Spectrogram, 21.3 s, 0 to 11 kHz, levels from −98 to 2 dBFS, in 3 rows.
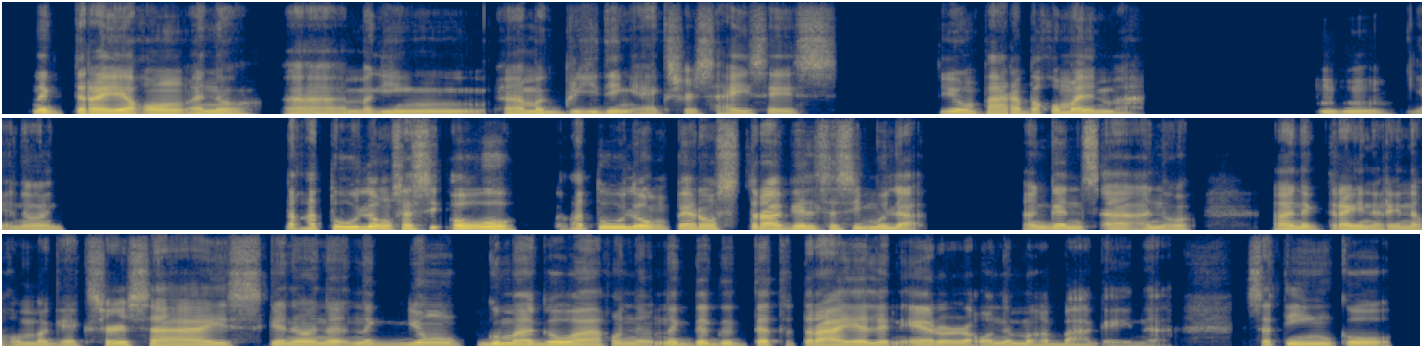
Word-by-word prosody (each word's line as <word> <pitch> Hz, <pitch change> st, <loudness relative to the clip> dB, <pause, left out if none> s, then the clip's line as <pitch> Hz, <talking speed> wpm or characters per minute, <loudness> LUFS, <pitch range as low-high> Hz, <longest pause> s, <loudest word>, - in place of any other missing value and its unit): nag-try 115 Hz, -1 st, +5 dB
akong 100 Hz, -3 st, +2 dB
ano, 95 Hz, -3 st, 0 dB, 0.2 s
ah, 90 Hz, -2 st, -2 dB
maging 95 Hz, -1 st, -2 dB
mag-breathing 100 Hz, -1 st, -2 dB
exercises, 110 Hz, +4 st, -7 dB, 0.5 s
yung 155 Hz, +1 st, +1 dB
para 150 Hz, -2 st, 0 dB
ba 135 Hz, -, -3 dB
kumalma? 95 Hz, -8 st, 0 dB, 0.9 s
Mm, 90 Hz, -1 st, -4 dB
ganun. 90 Hz, 0 st, -5 dB, 1.1 s
Nakatulong 190 Hz, -4 st, +4 dB
sa 180 Hz, -, +4 dB
si 170 Hz, -, -4 dB
oo, 180 Hz, -2 st, +7 dB, 0.2 s
nakatulong 165 Hz, -, +3 dB
pero 180 Hz, -, +2 dB
struggle 180 Hz, -1 st, +2 dB
sa 165 Hz, -1 st, -4 dB
simula 155 Hz, +1 st, 0 dB, 0.5 s
hanggang 135 Hz, +2 st, 0 dB
sa 120 Hz, +1 st, -3 dB
ano, 105 Hz, -5 st, -3 dB, 0.4 s
ah, 105 Hz, -, +3 dB
nag-try 95 Hz, -1 st, +1 dB
na 90 Hz, -, -4 dB
rin 95 Hz, 0 st, -2 dB
akong 90 Hz, 0 st, -6 dB
mag-exercise, 130 Hz, -, -1 dB
ganun, 135 Hz, -2 st, +1 dB
na 135 Hz, 0 st, 0 dB
nag 185 Hz, -1 st, -3 dB
yung 195 Hz, 0 st, -1 dB
gumagawa 160 Hz, -2 st, +3 dB
ako 150 Hz, -, -3 dB
ng 140 Hz, -2 st, -4 dB
nagdagud 145 Hz, -1 st, -2 dB
tata-trial 125 Hz, -2 st, +2 dB
and 120 Hz, -, -3 dB
error 100 Hz, -1 st, 0 dB
ako 95 Hz, -, -3 dB
ng 90 Hz, -, -3 dB
mga 85 Hz, -1 st, -4 dB
bagay 85 Hz, -1 st, -9 dB
na 85 Hz, -, -16 dB, 0.4 s
sa -, -, -5 dB
tingin 140 Hz, -2 st, +2 dB
ko 105 Hz, -6 st, -1 dB
120 Hz, 140 wpm, -21 LUFS, 95-150 Hz, 1.1 s, oo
